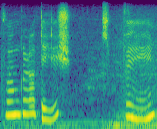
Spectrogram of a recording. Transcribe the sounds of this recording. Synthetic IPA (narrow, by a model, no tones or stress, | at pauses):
baŋɡlad̪eʃ | spen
